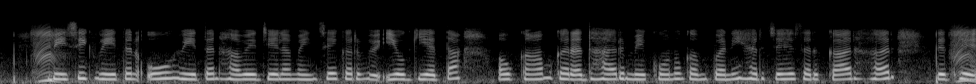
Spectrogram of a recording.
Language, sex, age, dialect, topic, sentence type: Chhattisgarhi, female, 18-24, Northern/Bhandar, banking, statement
